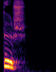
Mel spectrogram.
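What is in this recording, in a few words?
"тыш", Komi, female; audio dict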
